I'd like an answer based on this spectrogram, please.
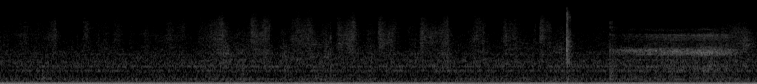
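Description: Soft rubbing of micellar water being wiped over the face, a run of light, repeated wiping strokes that lift off the last of a face mask.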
